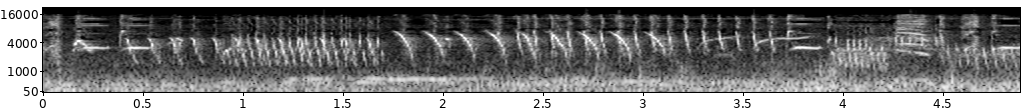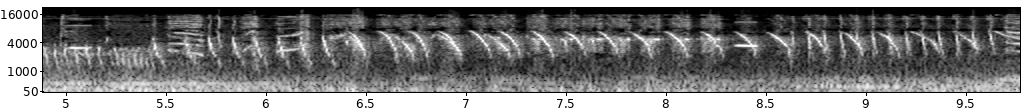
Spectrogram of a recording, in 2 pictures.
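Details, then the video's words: Canary master song for training: long fast rolls of repeated clicking notes broken by buzzy, hissing bursts, steady and loud for the whole stretch, with a faint low hum beneath. "TERAPI MASTERAN KENARI 2 IN 1 | CANARY SINGING"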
